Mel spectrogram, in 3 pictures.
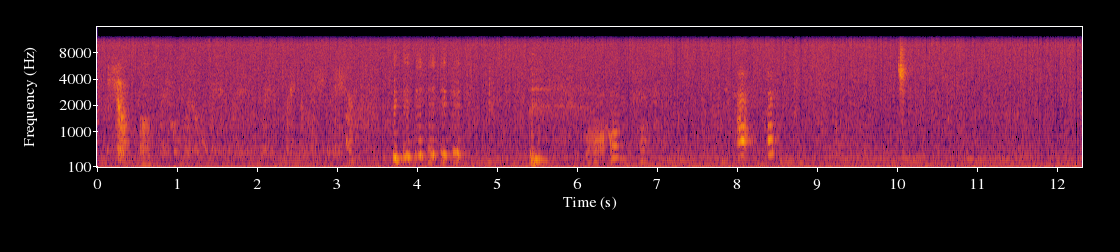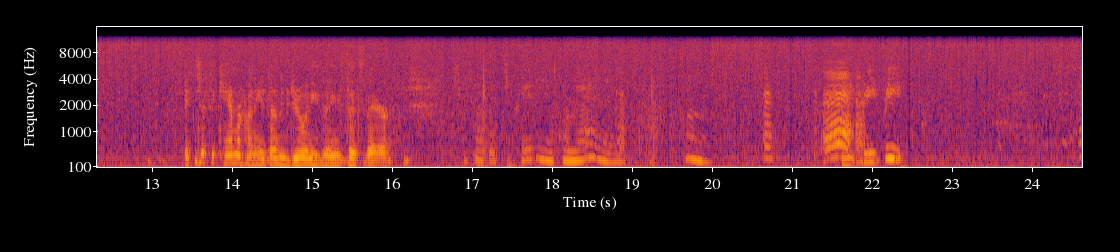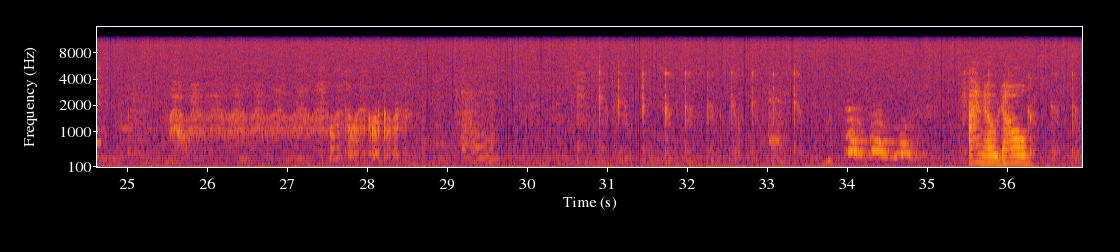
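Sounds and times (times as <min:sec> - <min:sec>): baby cooing and babbling: 0:08.0 - 0:08.6, 0:20.6 - 0:21.9
dog whining: 0:34.0 - 0:35.0.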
